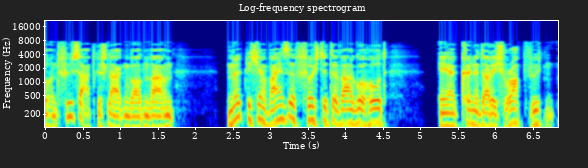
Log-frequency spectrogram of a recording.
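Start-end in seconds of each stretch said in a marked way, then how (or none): none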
